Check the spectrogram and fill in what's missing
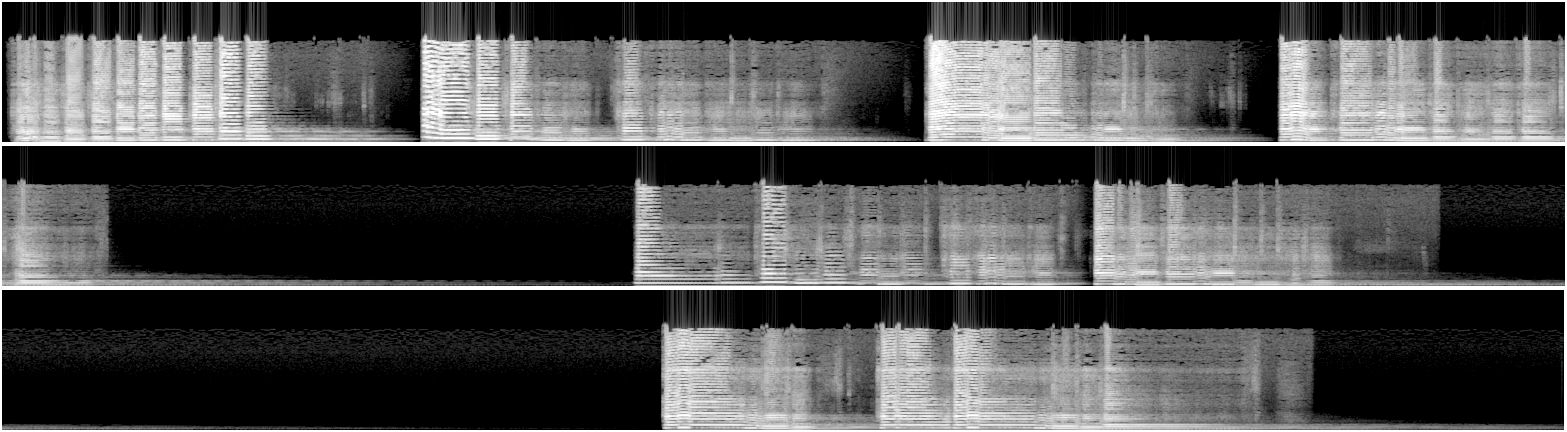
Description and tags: soprano sax solo
Well, for the benefit of Mr Kite, here is a sample clip of audio of myself playing the soprano sax. I was a semi-pro player for many years and always kept an archive of audio clips. Enjoy.
jazz, funk, sax, sample, soprano, saxophone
